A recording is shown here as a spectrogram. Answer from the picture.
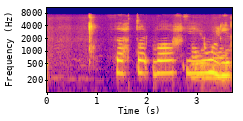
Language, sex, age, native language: Icelandic, male, 9, Icelandic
